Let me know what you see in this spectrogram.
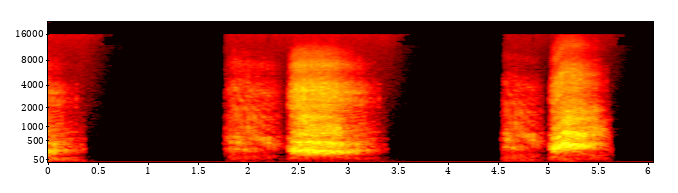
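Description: Lion roaring in repeated calls, each a softer lead-in followed by a loud roar about a second long, with silence between. The end of one roar trails off at the start, and two full roars follow.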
